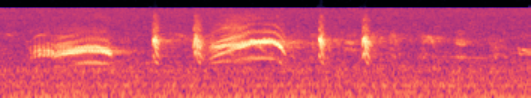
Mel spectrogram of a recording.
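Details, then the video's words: Male song thrush singing from abandoned orange groves at Sueca, Ribera Baixa, Valencia, Spain, where the species now breeds. Short burst of varied whistled phrases, a warbling slur followed by several sharp high notes, over a quiet background. "ZORZAL COMÚN en Sueca | 🎵 CANTOS DE AVES"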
